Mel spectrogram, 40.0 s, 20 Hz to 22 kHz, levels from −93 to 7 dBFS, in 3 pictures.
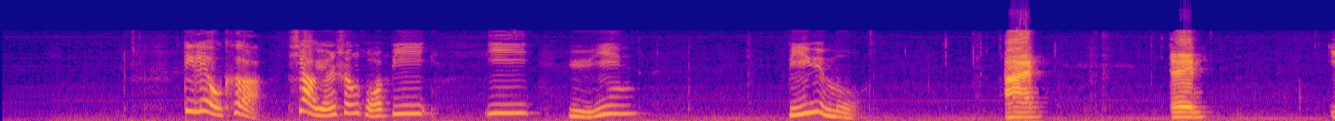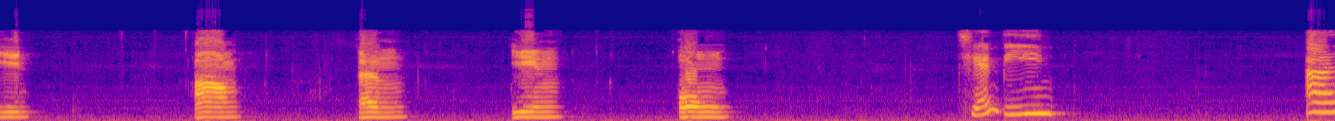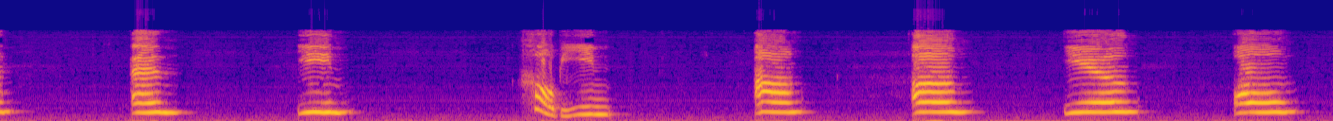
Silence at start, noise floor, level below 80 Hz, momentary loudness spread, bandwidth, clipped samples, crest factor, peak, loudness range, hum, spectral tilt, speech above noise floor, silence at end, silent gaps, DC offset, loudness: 1.85 s; -52 dBFS; -46 dBFS; 16 LU; 8.2 kHz; under 0.1%; 14 dB; 0 dBFS; 10 LU; none; -4.5 dB/octave; 42 dB; 0.4 s; none; under 0.1%; -10 LUFS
